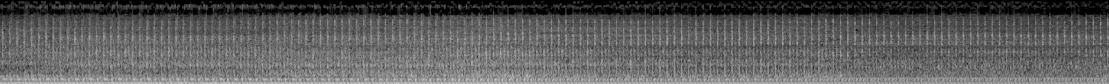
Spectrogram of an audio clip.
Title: BMW E90 320D M47 Knocking sound -:(faulty Water Pump- Bearing)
